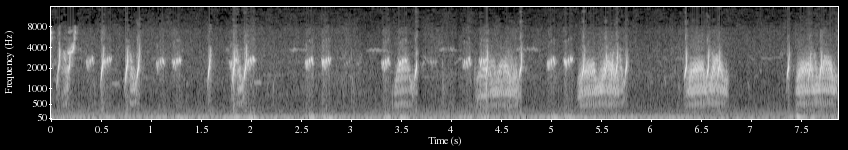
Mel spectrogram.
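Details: Quail calls of the sort used to lure quails, morning and evening: short clipped high notes in quick pairs and triplets, broken by several harsh, rasping bursts about half a second long, with little background noise.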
